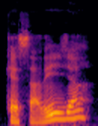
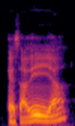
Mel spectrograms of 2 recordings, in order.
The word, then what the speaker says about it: quesadilla: So with that one, going back to the double L, I could say quesadilla, quesadilla, or quesadilla. All of those are correct options, just different accents.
